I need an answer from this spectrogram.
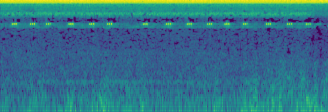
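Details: High, regular cricket chirps, roughly two every second, rise from a golden wheat field in summer under a heavy, gusting breeze.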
